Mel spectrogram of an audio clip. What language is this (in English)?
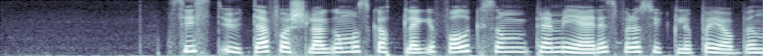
Norwegian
